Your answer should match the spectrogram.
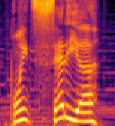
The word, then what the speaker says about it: Poinsettia: About 60 million are grown in North America each year, although proper pronunciation of the word does include the E around sound prior to the last syllable. So I said it correctly. Yes! Poinsettia, I said it.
